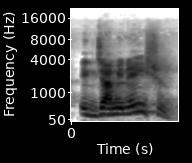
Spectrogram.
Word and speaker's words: examination: are always nouns, and we shall pronounce it as examination. Examination. हम इसे examination नहीं कहेंगे, it will be pronounced as examination.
